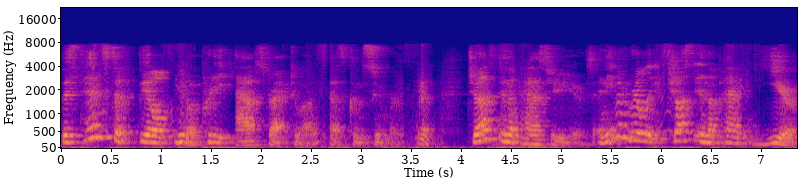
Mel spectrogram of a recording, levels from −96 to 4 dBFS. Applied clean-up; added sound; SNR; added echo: neural separator model SepFormer DNS4.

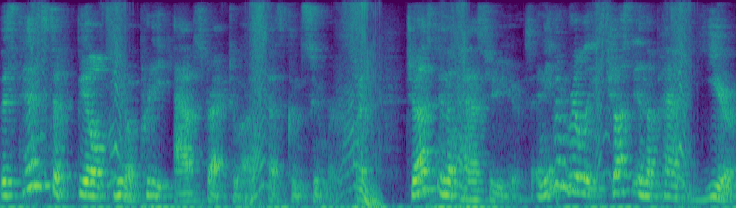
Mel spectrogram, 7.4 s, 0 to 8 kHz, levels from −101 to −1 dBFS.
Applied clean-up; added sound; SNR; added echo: none; Zipper (clothing); 14 dB; reverberation time 0.3 s.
